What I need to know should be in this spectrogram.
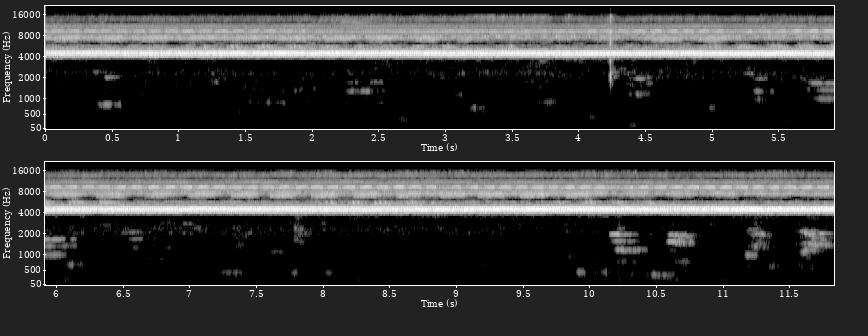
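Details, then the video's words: Night chorus of crickets in quiet countryside, an unbroken shrill pulsing trill throughout, while brief lower twittering notes appear now and then, growing busier toward the end. "The Sound of Crickets at Night"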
